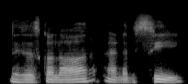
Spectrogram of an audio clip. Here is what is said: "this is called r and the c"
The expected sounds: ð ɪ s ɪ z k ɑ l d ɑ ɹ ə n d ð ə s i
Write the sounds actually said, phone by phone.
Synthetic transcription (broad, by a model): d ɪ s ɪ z k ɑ l ɑ ɹ ə n d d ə s i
